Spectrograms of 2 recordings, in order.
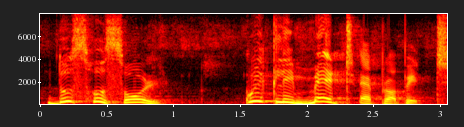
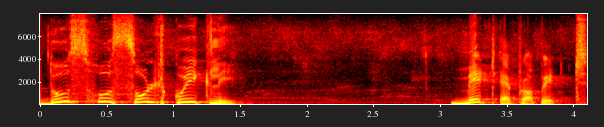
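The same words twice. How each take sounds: First: "quickly" set apart, slow, with a rising tune; rise on quickly. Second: "those who sold quickly" said as one slow unit, "sold quickly" joined on a rising tune; sold quickly run together. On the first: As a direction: pause after "sold", lift "quickly". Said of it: "কুইকলিটাকে আপনি কি করেন? Rise intonation করেন". ("quickly" আলাদা করে, rise ইন্টোনেশনে) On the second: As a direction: join "sold quickly" into one tune, then "made a profit". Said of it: "sold quickly এটা একসাথে intonation করে". ("Sold quickly" একসাথে এক সুরে, ধীরে) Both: Shown as a demonstration.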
